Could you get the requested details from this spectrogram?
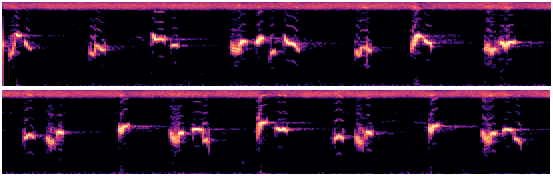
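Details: Morning calls of yellow-vented bulbuls summoning companions: repeated short liquid notes, some rising, some falling, in a lively chattering run about every half second, over a constant high-pitched background hiss.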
